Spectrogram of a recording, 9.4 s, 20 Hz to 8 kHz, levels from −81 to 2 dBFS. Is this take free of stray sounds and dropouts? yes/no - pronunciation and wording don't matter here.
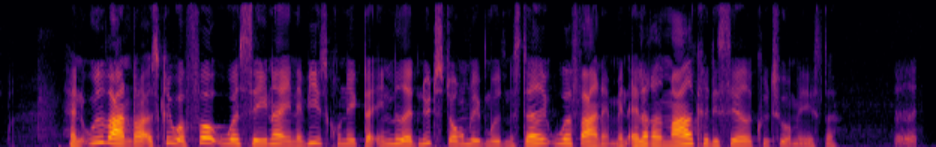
no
